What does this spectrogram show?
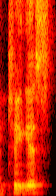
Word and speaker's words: Tsighis: i ran because most of the people couldn't pronounce my name my last name tigus i was uh i made sure and i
